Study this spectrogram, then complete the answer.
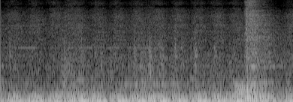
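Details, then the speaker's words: Mazda Miata bought used; runs rough with an uneven, lumpy, stumbling idle; the cause was spark plug wires in the wrong order. "oh it's running rough you guys hear that okay yeah that okay that's not good"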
